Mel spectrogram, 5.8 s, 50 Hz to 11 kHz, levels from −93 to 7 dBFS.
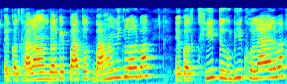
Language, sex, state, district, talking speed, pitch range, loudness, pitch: Hindi, female, Bihar, East Champaran, 125 wpm, 245-325 Hz, -15 LUFS, 280 Hz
